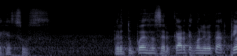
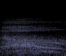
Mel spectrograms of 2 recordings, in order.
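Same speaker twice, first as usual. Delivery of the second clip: mock gasp; 12 dB quieter than usual. Mock shock about math exam.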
